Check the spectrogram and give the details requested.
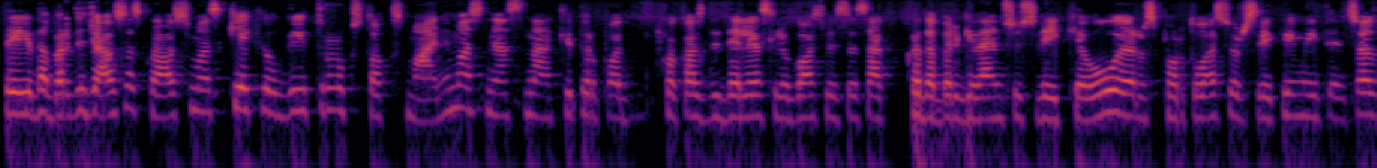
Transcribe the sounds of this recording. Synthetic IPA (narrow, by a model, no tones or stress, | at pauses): t̪ɐɪd̪ɐbɐrd̪ʲɪd͡ʒʲɛʊsʲɛsklˠɐʊsʲɪmɐskʲiɛkɪlˠɡɐɪt̪ɾuːkst̪oːksmɑːnʲimɐsnʲɛsnɐkʲɪt̪ɪɾpoː | koːkʲoːsd̪ʲɪd̪ʲɛlʲeːslʲɪɡoːsʋʲɪsʲɪsɑːkoːkɐt̪d̪ɐbɐrɡʲiʋʲɛnʲsʲʊsʲʋʲɛɪkʲɛʊɪrspoːrt̪uɔsʲʊɪrsʲʋʲɛɪkʲɐɪmʲiːt̪ʲɪnʲsʲo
